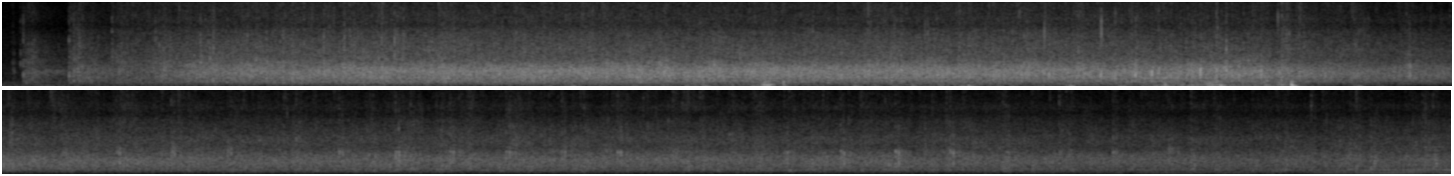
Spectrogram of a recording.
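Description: Large audience applauding. The clapping swells within the first second or two, stays full for about six seconds, then falls away to lighter, steady clapping. Faint music comes in near the end.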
